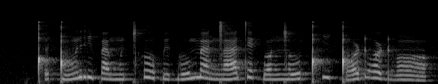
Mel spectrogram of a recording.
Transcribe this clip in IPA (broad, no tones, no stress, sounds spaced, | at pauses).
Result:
ǃʼ ə ɡ͡ǃ õ r i p a ŋʷ œ̃ ǀʰ o ɓ ɘ ɡ o m ã ŋ͡ǀ a t ɛ ɡ͡b ɔ ŋ͡ǀ o ǃʰ i ɡ͡ǃ ɔ ɖʱ ɔ ɖʱ ɔ̃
